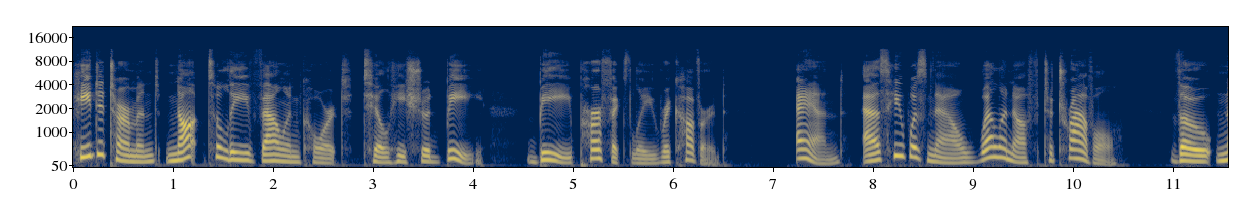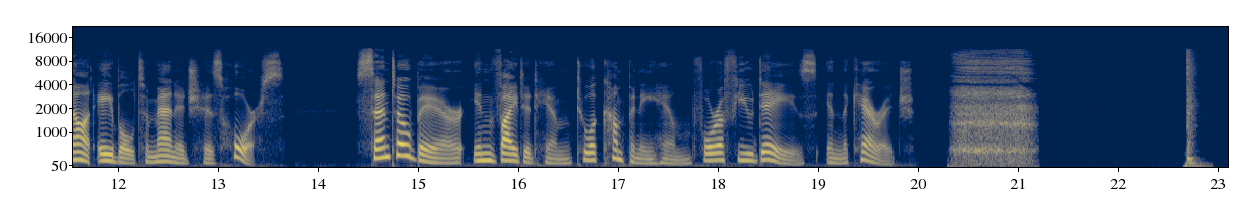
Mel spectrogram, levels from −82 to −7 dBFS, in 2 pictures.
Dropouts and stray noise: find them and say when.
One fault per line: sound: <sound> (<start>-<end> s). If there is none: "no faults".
sound: breath (20.3-21.2 s)
sound: thud (22.6-23.0 s)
